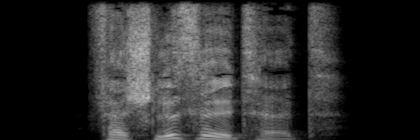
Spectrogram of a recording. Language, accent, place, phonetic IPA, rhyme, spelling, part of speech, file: German, Germany, Berlin, [fɛɐ̯ˈʃlʏsl̩tət], -ʏsl̩tət, verschlüsseltet, verb, De-verschlüsseltet.ogg
- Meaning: inflection of verschlüsseln: 1. second-person plural preterite 2. second-person plural subjunctive II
